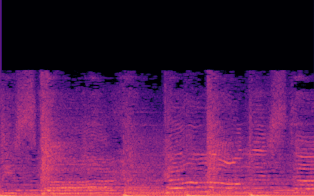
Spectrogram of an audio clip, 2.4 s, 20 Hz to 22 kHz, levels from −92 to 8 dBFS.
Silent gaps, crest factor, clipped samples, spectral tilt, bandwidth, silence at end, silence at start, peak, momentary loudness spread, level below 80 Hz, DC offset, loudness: none; 12 dB; under 0.1%; -4.5 dB/octave; 14.5 kHz; 0 s; 0 s; -6 dBFS; 3 LU; -22 dBFS; under 0.1%; -20 LUFS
